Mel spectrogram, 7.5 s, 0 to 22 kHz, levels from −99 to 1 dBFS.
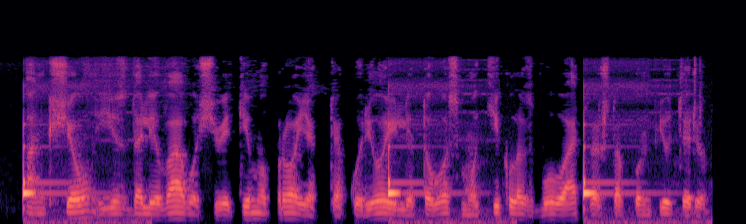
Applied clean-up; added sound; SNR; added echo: none; Keyboard (musical); -3 dB; none.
